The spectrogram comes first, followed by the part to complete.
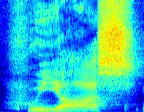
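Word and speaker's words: υἱός: And so the Greek word is pronounced huios. Notice that's the rough breathing over the iota.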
